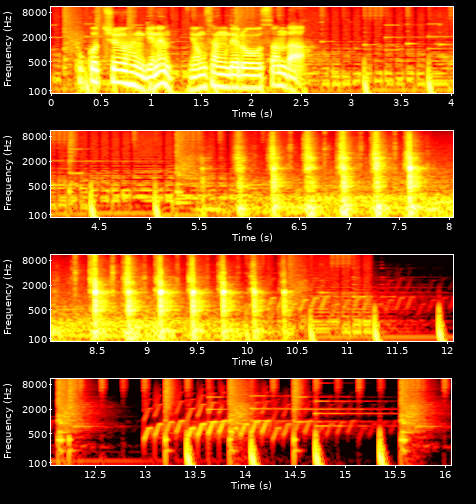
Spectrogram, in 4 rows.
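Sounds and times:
knife chopping on wooden board: 0:05.4 - 0:10.6.

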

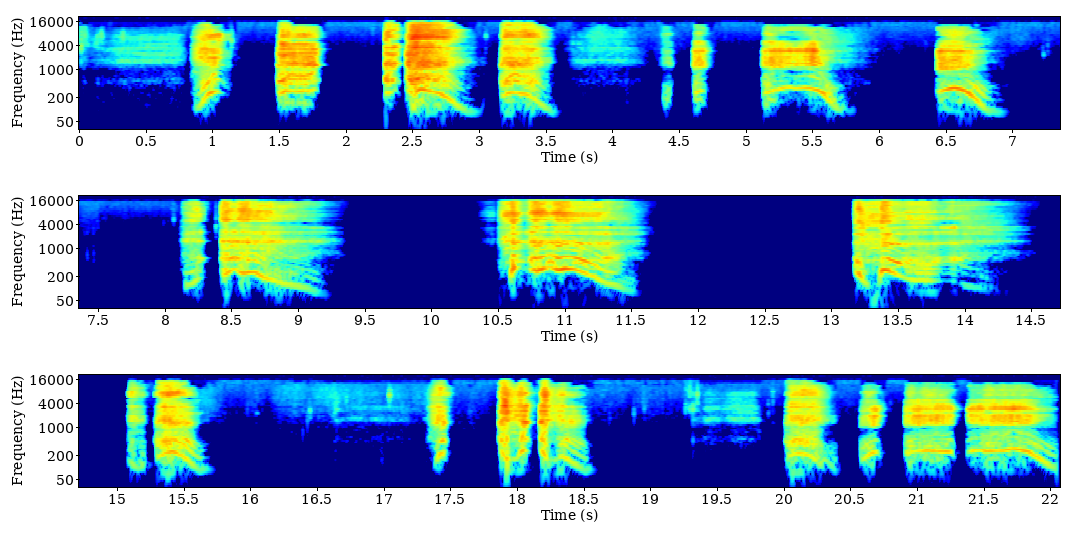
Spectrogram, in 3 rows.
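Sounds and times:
person clearing throat: 0:00.9 - 0:03.6, 0:04.4 - 0:05.8, 0:06.5 - 0:07.0, 0:08.2 - 0:09.2, 0:10.6 - 0:11.5, 0:13.2 - 0:14.1, 0:15.1 - 0:15.7, 0:17.4 - 0:18.6, 0:20.1 - 0:22.0.

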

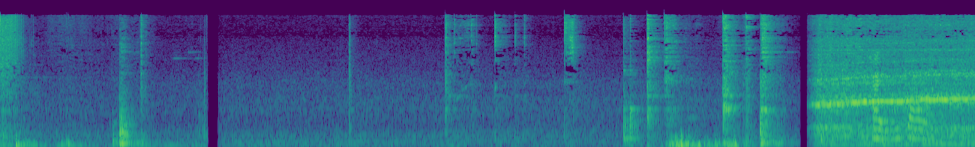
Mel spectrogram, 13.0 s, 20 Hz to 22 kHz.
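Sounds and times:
metal bowl clinking and scraping: 0:05.9 - 0:10.5.

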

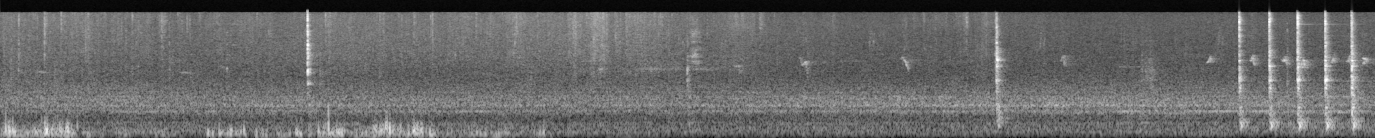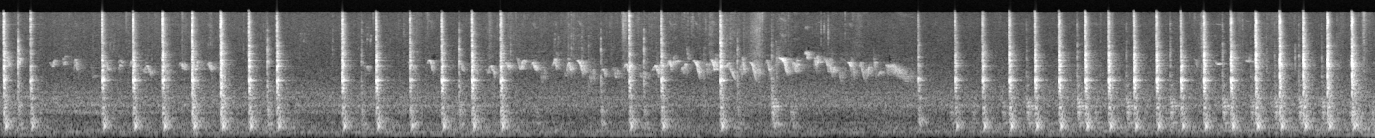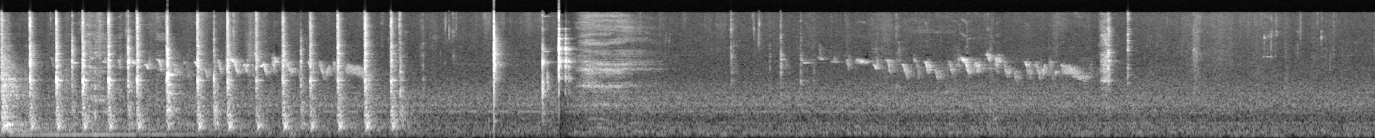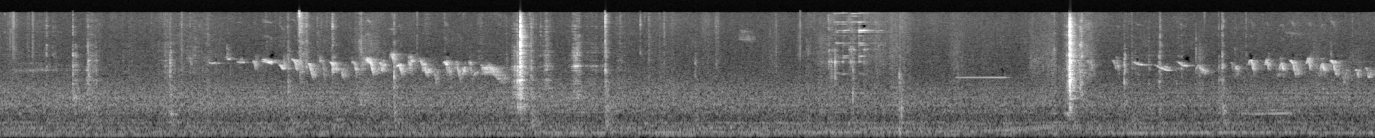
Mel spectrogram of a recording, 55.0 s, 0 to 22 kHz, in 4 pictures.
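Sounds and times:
birds chirping: 0:06.0 - 0:38.8, 0:41.2 - 0:47.4, 0:52.2 - 0:55.0
sharp metallic taps: 0:12.4 - 0:19.1, 0:22.9 - 0:31.8.

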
